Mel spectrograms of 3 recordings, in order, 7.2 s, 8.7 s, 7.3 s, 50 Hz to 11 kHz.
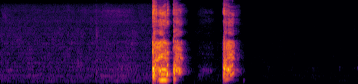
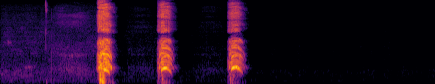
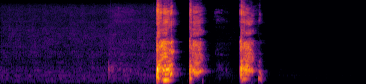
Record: {"cough_length": "7.2 s", "cough_amplitude": 32768, "cough_signal_mean_std_ratio": 0.23, "exhalation_length": "8.7 s", "exhalation_amplitude": 29676, "exhalation_signal_mean_std_ratio": 0.23, "three_cough_length": "7.3 s", "three_cough_amplitude": 32768, "three_cough_signal_mean_std_ratio": 0.24, "survey_phase": "alpha (2021-03-01 to 2021-08-12)", "age": "18-44", "gender": "Male", "wearing_mask": "No", "symptom_cough_any": true, "smoker_status": "Never smoked", "respiratory_condition_asthma": true, "respiratory_condition_other": false, "recruitment_source": "Test and Trace", "submission_delay": "3 days", "covid_test_result": "Positive", "covid_test_method": "RT-qPCR", "covid_ct_value": 15.7, "covid_ct_gene": "ORF1ab gene", "covid_ct_mean": 15.9, "covid_viral_load": "6100000 copies/ml", "covid_viral_load_category": "High viral load (>1M copies/ml)"}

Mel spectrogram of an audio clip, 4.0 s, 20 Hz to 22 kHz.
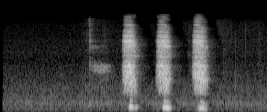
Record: {"exhalation_length": "4.0 s", "exhalation_amplitude": 10088, "exhalation_signal_mean_std_ratio": 0.32, "survey_phase": "beta (2021-08-13 to 2022-03-07)", "age": "45-64", "gender": "Female", "wearing_mask": "No", "symptom_none": true, "smoker_status": "Never smoked", "respiratory_condition_asthma": false, "respiratory_condition_other": false, "recruitment_source": "REACT", "submission_delay": "1 day", "covid_test_result": "Negative", "covid_test_method": "RT-qPCR", "influenza_a_test_result": "Negative", "influenza_b_test_result": "Negative"}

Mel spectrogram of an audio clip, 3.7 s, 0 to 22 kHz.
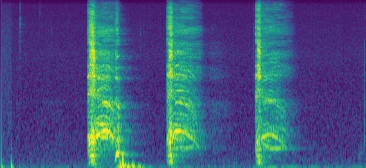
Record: {"three_cough_length": "3.7 s", "three_cough_amplitude": 4203, "three_cough_signal_mean_std_ratio": 0.39, "survey_phase": "beta (2021-08-13 to 2022-03-07)", "age": "18-44", "gender": "Female", "wearing_mask": "No", "symptom_none": true, "smoker_status": "Never smoked", "respiratory_condition_asthma": false, "respiratory_condition_other": false, "recruitment_source": "REACT", "submission_delay": "1 day", "covid_test_result": "Negative", "covid_test_method": "RT-qPCR"}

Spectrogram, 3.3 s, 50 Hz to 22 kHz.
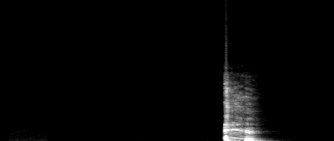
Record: {"cough_length": "3.3 s", "cough_amplitude": 29204, "cough_signal_mean_std_ratio": 0.22, "survey_phase": "beta (2021-08-13 to 2022-03-07)", "age": "65+", "gender": "Male", "wearing_mask": "No", "symptom_none": true, "smoker_status": "Never smoked", "respiratory_condition_asthma": false, "respiratory_condition_other": false, "recruitment_source": "REACT", "submission_delay": "1 day", "covid_test_result": "Negative", "covid_test_method": "RT-qPCR"}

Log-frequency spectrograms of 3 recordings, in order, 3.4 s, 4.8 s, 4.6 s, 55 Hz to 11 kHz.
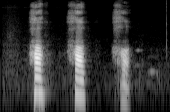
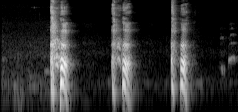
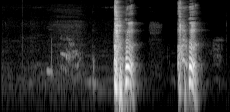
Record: {"exhalation_length": "3.4 s", "exhalation_amplitude": 26878, "exhalation_signal_mean_std_ratio": 0.24, "three_cough_length": "4.8 s", "three_cough_amplitude": 26167, "three_cough_signal_mean_std_ratio": 0.29, "cough_length": "4.6 s", "cough_amplitude": 26429, "cough_signal_mean_std_ratio": 0.27, "survey_phase": "beta (2021-08-13 to 2022-03-07)", "age": "45-64", "gender": "Male", "wearing_mask": "No", "symptom_none": true, "smoker_status": "Ex-smoker", "respiratory_condition_asthma": false, "respiratory_condition_other": false, "recruitment_source": "REACT", "submission_delay": "7 days", "covid_test_result": "Negative", "covid_test_method": "RT-qPCR", "influenza_a_test_result": "Negative", "influenza_b_test_result": "Negative"}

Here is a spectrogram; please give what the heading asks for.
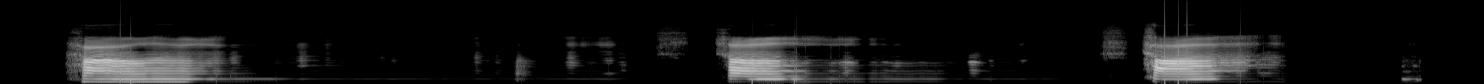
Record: {"exhalation_length": "14.8 s", "exhalation_amplitude": 28256, "exhalation_signal_mean_std_ratio": 0.3, "survey_phase": "beta (2021-08-13 to 2022-03-07)", "age": "45-64", "gender": "Male", "wearing_mask": "No", "symptom_none": true, "smoker_status": "Never smoked", "respiratory_condition_asthma": false, "respiratory_condition_other": false, "recruitment_source": "REACT", "submission_delay": "1 day", "covid_test_result": "Negative", "covid_test_method": "RT-qPCR"}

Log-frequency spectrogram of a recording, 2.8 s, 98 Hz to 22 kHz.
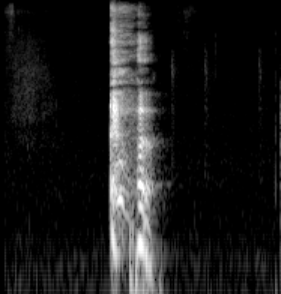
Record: {"cough_length": "2.8 s", "cough_amplitude": 4095, "cough_signal_mean_std_ratio": 0.29, "survey_phase": "beta (2021-08-13 to 2022-03-07)", "age": "45-64", "gender": "Female", "wearing_mask": "No", "symptom_none": true, "smoker_status": "Never smoked", "respiratory_condition_asthma": false, "respiratory_condition_other": false, "recruitment_source": "REACT", "submission_delay": "1 day", "covid_test_result": "Negative", "covid_test_method": "RT-qPCR", "influenza_a_test_result": "Negative", "influenza_b_test_result": "Negative"}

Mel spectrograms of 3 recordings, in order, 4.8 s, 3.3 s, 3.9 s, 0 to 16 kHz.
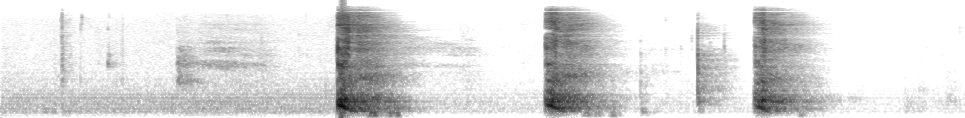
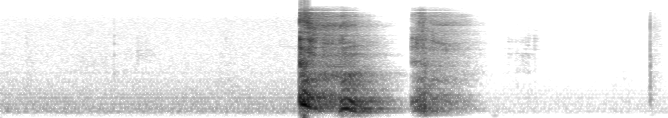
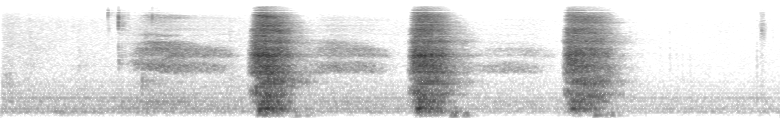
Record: {"three_cough_length": "4.8 s", "three_cough_amplitude": 32768, "three_cough_signal_mean_std_ratio": 0.2, "cough_length": "3.3 s", "cough_amplitude": 32768, "cough_signal_mean_std_ratio": 0.22, "exhalation_length": "3.9 s", "exhalation_amplitude": 11857, "exhalation_signal_mean_std_ratio": 0.33, "survey_phase": "beta (2021-08-13 to 2022-03-07)", "age": "45-64", "gender": "Female", "wearing_mask": "No", "symptom_none": true, "smoker_status": "Never smoked", "respiratory_condition_asthma": false, "respiratory_condition_other": false, "recruitment_source": "REACT", "submission_delay": "2 days", "covid_test_result": "Negative", "covid_test_method": "RT-qPCR", "influenza_a_test_result": "Negative", "influenza_b_test_result": "Negative"}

